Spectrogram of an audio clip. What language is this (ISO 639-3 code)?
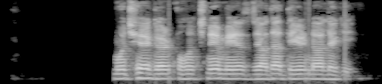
urd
